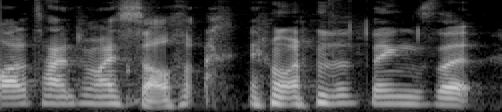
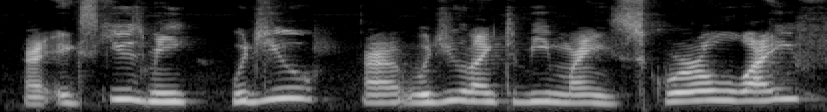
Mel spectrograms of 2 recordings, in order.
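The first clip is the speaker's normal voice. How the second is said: put-on frog puppet voice, higher; 6 semitones higher than usual. Retelling how their brain talks to itself, in Kermit the Frog voice. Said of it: "talk to itself out loud in Kermit voice".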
